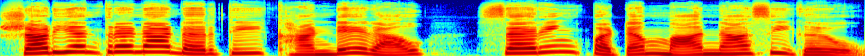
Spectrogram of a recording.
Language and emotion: Gujarati, neutral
